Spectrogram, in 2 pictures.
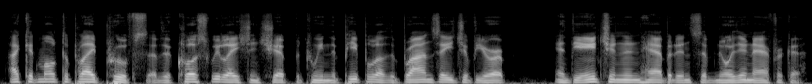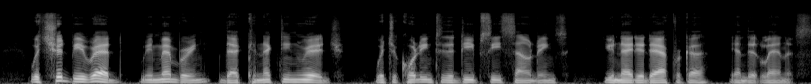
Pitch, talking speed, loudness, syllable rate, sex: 100 Hz, 155 wpm, -21 LUFS, 5.4 syllables/s, male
